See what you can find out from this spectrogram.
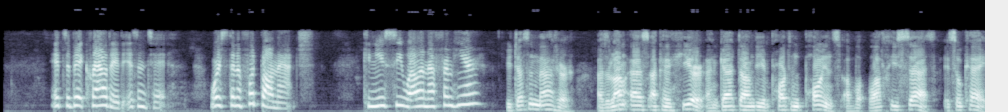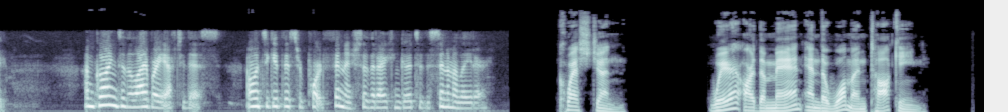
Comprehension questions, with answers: Where are the man and the woman talking?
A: In the lecture room.

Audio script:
W: It's a bit crowded isn't it...worse than a football match! Can you see well enough from here?
M: It doesn't matter. As long as I can hear and get down the important points of what he says, it's OK.
W: I'm going to the library after this. I want to get this report finished so that I can go to the cinema later.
